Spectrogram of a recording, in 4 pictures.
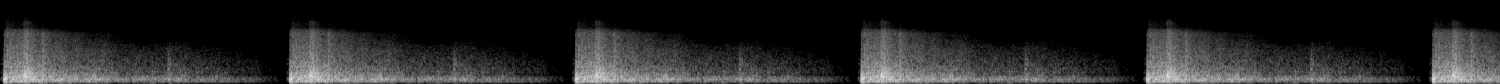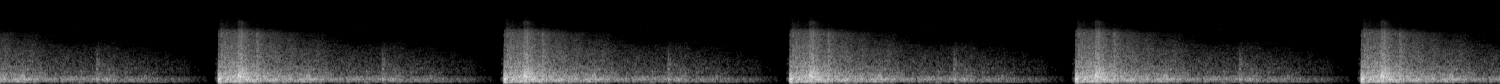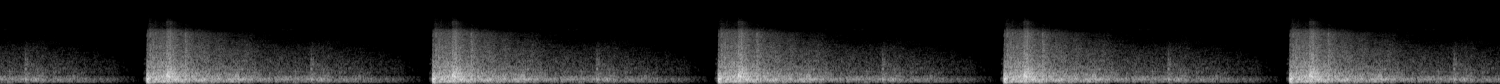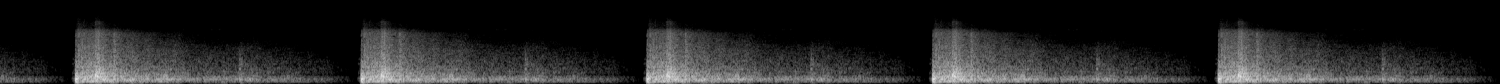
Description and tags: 21 Boom Salute
1 Minute sample loop of a fireworks explosion field recording, Easter Saturday, Neutral Bay, Sydney, Australia.
21-Gun, Ringtone, Australia, 21-Gun-Salute, Australian-Government, Boom, Cannon-Fire, Cannon, City-of-Sydney, Fireworks, 21, Fire, Firework, Minute, Salute, Sydney, City, Gun, 1-Minute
